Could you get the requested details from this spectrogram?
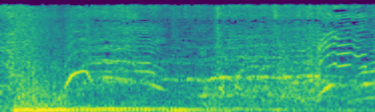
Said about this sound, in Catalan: I al Japó, atenció a l'ensurt aquesta matinada, després que una explosió al port de Wakayama, a l'oest del país, ha obligat a evacuar el primer ministre Fumio Kishida, que hi estava fent un discurs. Aquest era el moment.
